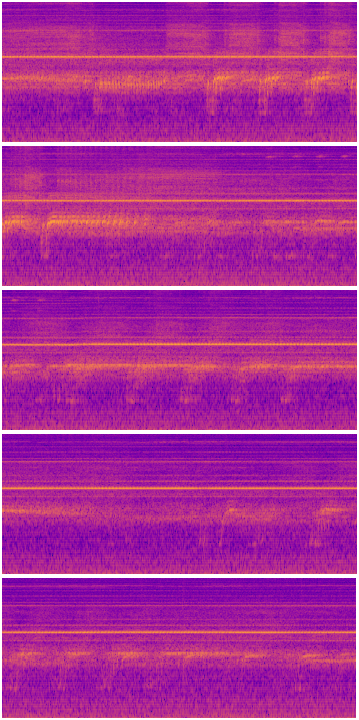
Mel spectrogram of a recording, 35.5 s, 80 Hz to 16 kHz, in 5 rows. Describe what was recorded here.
Bukit Teresek Hill, rainforest ambience around noon, (zoom h2, binaural)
